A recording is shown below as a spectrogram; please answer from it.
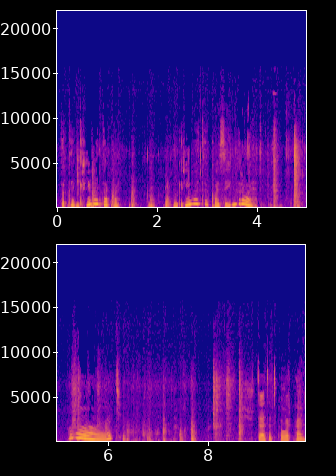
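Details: Thirteen-day-old Border Collie puppies of the Kisses of Angel litter, indoors: a run of high, arched squeaky whimpers, each rising then falling, and a longer sliding squeal midway, with soft human voices and handling noises around them.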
